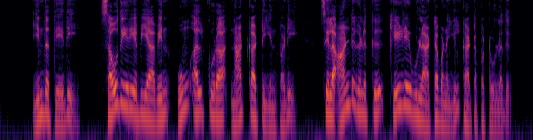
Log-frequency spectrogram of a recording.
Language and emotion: Tamil, neutral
